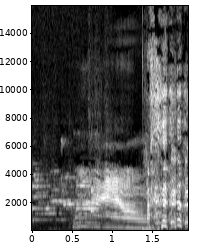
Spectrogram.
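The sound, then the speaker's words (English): A single voice mimics the music of a Mr. Softy ice cream truck that sped past on the Grand Central Parkway, holding a long sung note before breaking into a quick, wavering run of notes, fairly loud with no other sounds. “And a Mr. Softy truck sped past me with that music playing. And it kind of, let's see if I can replicate it. It sounded like this.”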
